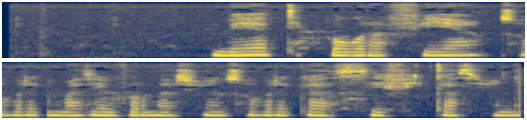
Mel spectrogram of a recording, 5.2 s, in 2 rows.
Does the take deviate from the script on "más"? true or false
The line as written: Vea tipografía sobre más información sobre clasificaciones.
false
